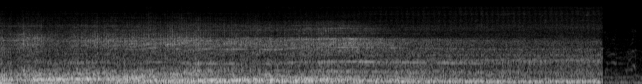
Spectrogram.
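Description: Armoured military vehicle running close by: a steady, loud engine rumble with road noise and a faint high whine, ending abruptly.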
